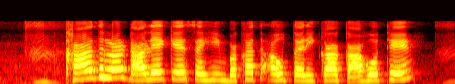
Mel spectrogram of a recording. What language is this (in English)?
Chhattisgarhi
